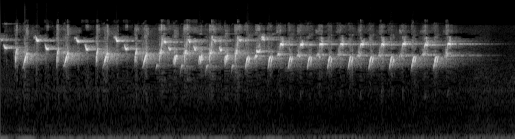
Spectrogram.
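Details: European goldfinch performing the Widani song style, played so young goldfinch chicks learn it: a fast, continuous run of bright, tinkling twitters and buzzy trills, about two to three notes per second, fading out at the end.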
